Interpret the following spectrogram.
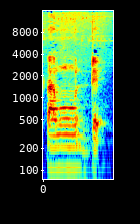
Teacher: Nah, karena kata Tsamud ini diakhiri huruf dal, maka ketika kita matikan atau kita sukunkan, muncul hukum qalqalah. Qalqalah, jadi dia mantul bunyi dalnya.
